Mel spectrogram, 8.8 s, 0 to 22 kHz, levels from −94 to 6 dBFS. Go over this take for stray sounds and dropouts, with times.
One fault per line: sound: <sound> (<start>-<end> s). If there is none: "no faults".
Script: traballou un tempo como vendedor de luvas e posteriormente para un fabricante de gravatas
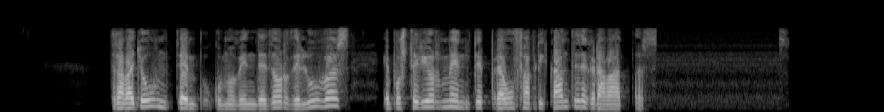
no faults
